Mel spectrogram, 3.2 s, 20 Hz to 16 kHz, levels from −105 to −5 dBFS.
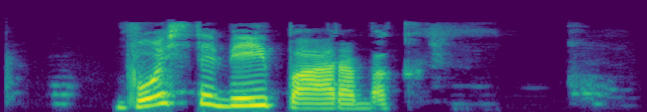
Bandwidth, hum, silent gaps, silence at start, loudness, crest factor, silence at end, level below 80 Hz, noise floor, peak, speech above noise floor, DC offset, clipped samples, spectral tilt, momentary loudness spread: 7.8 kHz; none; none; 0.6 s; -15 LUFS; 16 dB; 1.3 s; -66 dBFS; -69 dBFS; -2 dBFS; 55 dB; under 0.1%; under 0.1%; -4.5 dB/octave; 16 LU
